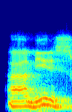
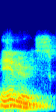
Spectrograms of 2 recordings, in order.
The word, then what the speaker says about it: Amyris: pouquinho mais da empresa e a miss como a gente fala aqui no brasil ou emerson como o pronunciam nos estados unidos é uma empresa americana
